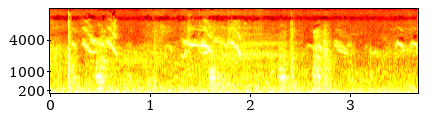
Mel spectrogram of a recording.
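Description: Several hens cluck and chatter intermittently over a low rumbling background, short squawky calls coming in scattered bursts at moderate distance.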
